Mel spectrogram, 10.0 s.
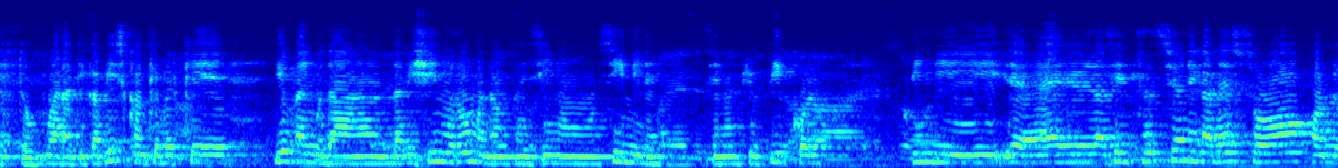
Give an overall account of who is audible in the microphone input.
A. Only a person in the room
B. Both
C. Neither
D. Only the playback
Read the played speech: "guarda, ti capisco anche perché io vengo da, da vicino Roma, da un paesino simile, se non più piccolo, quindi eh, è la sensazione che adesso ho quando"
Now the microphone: B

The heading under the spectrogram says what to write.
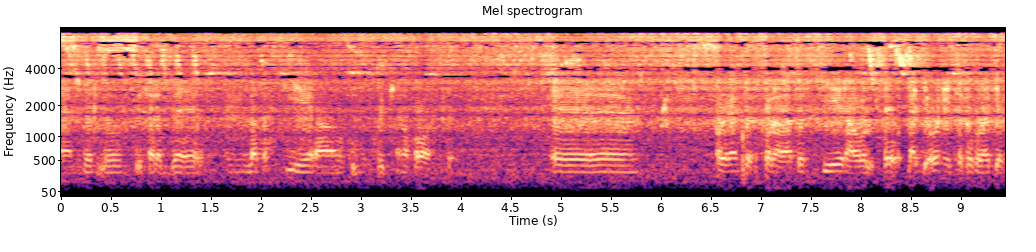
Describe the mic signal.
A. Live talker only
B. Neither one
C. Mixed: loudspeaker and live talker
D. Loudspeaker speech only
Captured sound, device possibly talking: D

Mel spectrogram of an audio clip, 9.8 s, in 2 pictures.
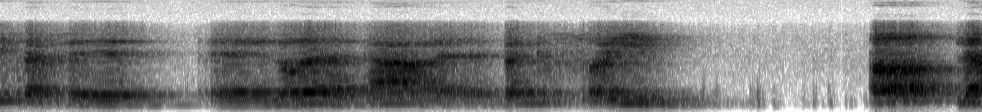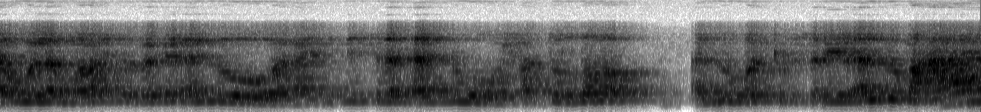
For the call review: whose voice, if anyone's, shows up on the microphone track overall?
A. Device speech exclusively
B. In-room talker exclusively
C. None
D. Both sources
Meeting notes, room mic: A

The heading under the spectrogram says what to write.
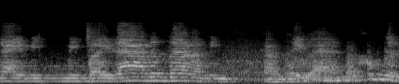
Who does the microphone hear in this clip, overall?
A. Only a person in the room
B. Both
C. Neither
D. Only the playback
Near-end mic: D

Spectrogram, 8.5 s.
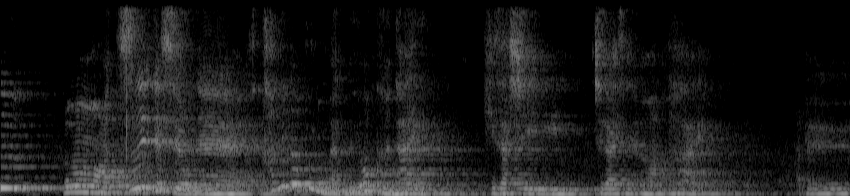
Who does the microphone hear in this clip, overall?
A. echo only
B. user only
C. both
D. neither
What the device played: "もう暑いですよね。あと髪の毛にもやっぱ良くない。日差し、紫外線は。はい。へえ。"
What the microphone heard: A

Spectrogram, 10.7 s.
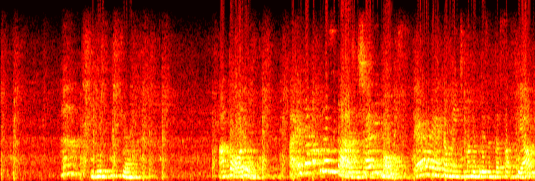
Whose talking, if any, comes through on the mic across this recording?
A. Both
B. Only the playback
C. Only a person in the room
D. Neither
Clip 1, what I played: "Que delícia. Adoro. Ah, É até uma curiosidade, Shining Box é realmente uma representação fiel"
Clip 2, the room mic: B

